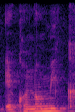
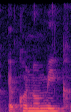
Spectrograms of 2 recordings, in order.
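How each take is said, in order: Both takes have the same delivery.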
